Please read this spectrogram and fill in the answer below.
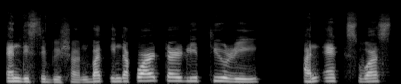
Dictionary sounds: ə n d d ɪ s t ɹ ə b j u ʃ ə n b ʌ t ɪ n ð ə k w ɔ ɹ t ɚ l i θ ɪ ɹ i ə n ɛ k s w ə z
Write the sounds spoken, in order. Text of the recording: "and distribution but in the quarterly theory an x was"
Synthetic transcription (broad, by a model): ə n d d ɪ s t ɹ ə b j u ʃ ə n b ʌ t ɪ n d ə k w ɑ ɹ t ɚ l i t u ɹ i ə n ɛ k s w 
